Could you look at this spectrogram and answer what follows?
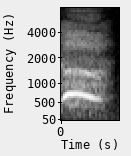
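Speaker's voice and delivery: sharp high startled gasp. A narrator's reading. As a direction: gasp at the sight. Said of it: "Belle gasped".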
